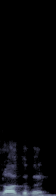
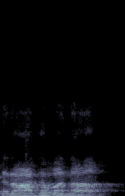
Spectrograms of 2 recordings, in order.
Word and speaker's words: Raghavan: See, typically in Hindi what happens, the last akara we don't utter, it is silent. Okay, so even if you write Raghavana, the last akara you don't utter it out.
